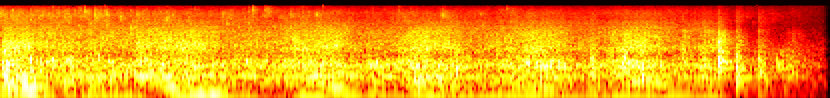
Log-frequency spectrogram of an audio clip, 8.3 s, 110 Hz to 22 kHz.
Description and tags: Washing machine 11 rhythm drain
Various sections of washing machine cycle.
washing-machine, machine, water, wash, cycle, washing, soap, rinse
